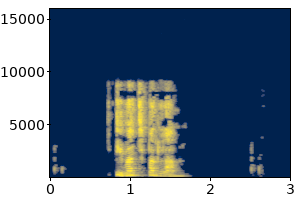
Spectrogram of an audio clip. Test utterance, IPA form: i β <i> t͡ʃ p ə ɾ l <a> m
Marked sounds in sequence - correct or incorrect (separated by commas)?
incorrect, correct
